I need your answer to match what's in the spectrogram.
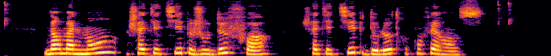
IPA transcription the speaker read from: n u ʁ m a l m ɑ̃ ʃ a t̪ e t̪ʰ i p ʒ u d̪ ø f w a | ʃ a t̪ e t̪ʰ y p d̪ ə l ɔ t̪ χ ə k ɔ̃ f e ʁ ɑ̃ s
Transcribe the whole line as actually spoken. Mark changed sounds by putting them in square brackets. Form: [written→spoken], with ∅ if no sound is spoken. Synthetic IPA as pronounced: n [u→ɔ] ʁ m a l m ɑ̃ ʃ a t̪ e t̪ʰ i p ʒ u d̪ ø f w a | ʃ a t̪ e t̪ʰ [y→i] p d̪ ə l [ɔ→o] t̪ χ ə k ɔ̃ f e ʁ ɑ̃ s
